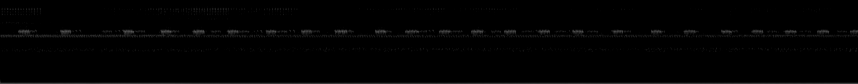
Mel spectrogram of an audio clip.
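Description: Night ambience of crickets: faint, even chirping at about three chirps a second over a continuous high trill.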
